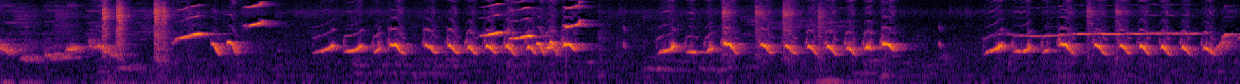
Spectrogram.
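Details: Female Oriental magpie-robin calling to arouse the male's breeding drive: three bursts of rapid repeated sharp chips, each separated by a short pause, with a few higher whistled notes.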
